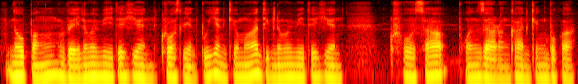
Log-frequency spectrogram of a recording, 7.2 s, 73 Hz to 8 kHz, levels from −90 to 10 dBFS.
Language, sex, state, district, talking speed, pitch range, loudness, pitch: Mizo, male, Mizoram, Aizawl, 205 wpm, 105-110 Hz, -20 LUFS, 105 Hz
